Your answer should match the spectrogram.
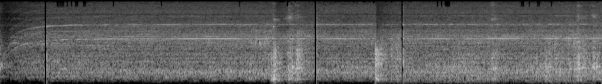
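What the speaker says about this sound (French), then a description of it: "vous allez maintenant battre à haute vitesse avec un batteur électrique" An electric hand mixer runs at high speed beating egg yolks with sugar for a tres leches cake, giving a steady loud whine throughout with a few brief knocks of the beaters against the bowl.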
